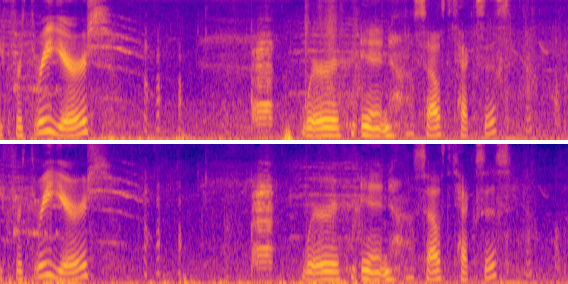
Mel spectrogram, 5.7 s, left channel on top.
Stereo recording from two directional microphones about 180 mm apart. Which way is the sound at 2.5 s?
50° left (ahead or behind).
